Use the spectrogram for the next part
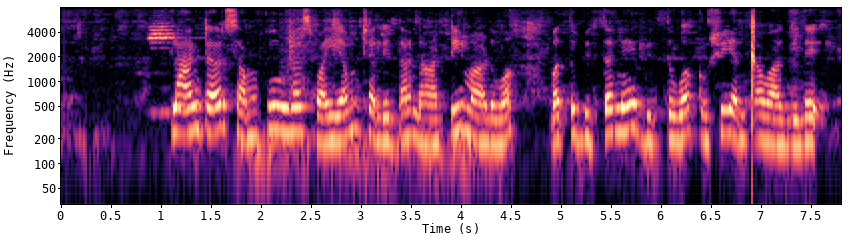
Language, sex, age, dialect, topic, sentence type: Kannada, female, 25-30, Mysore Kannada, agriculture, statement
